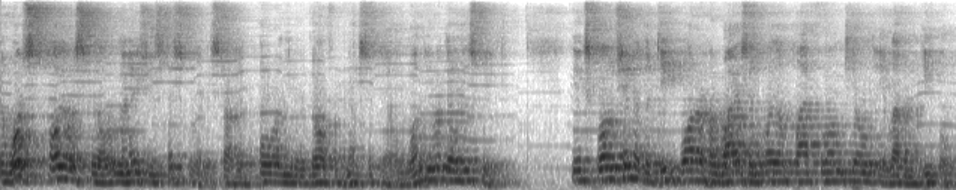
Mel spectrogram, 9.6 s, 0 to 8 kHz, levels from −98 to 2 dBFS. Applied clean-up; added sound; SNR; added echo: neural separator model SepFormer DNS4.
